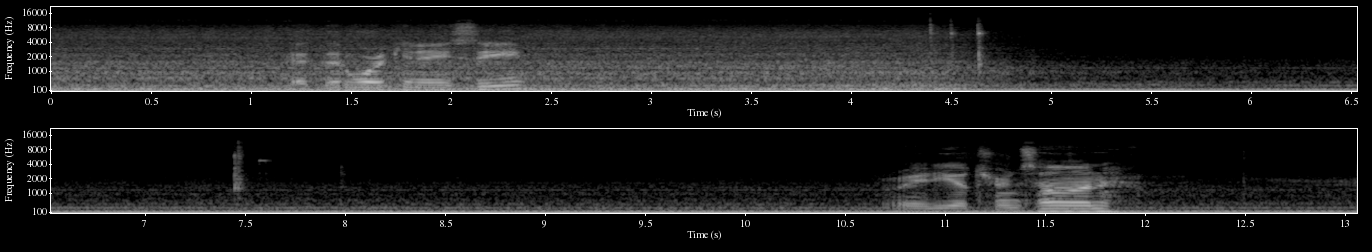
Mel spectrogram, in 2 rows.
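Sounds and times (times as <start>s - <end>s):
air-conditioning blower rushing: 0.0s - 5.7s
car engine idling: 0.0s - 13.0s.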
